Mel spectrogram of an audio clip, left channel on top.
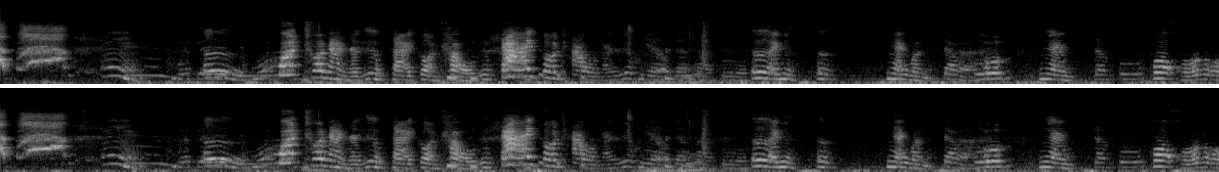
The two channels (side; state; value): both; normal; correlation 0.57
